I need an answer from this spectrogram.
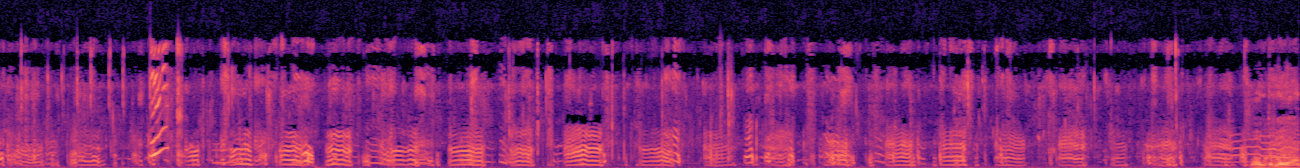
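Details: Three-day-old puppies at the teat cry in a steady, rhythmic series of wavering, harmonic whines repeated roughly twice a second, fairly loud and regular throughout, with a brief burst of louder noise at the very end.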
